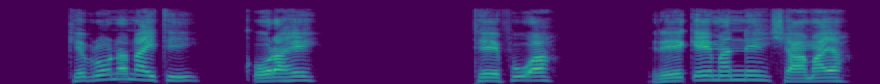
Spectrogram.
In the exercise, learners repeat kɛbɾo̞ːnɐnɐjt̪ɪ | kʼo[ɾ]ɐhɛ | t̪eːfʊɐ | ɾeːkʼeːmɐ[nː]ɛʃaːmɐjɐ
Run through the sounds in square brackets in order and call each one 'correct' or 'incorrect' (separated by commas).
correct, correct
